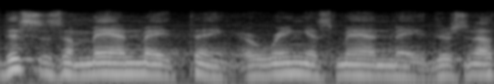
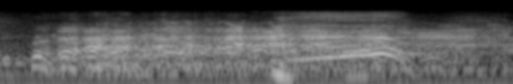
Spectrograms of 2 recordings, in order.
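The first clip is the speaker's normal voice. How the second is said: real high laugh; 11 semitones higher than usual. Real, not acted. Laughs at the stranger's cute phrasing.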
